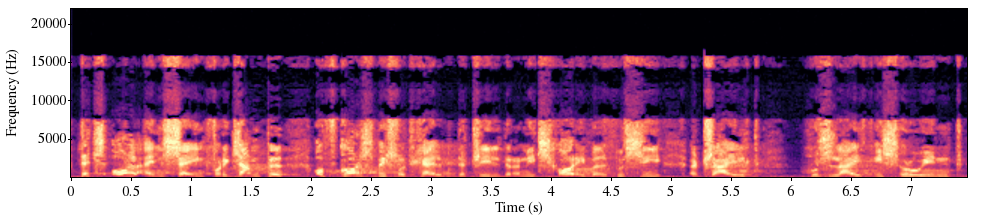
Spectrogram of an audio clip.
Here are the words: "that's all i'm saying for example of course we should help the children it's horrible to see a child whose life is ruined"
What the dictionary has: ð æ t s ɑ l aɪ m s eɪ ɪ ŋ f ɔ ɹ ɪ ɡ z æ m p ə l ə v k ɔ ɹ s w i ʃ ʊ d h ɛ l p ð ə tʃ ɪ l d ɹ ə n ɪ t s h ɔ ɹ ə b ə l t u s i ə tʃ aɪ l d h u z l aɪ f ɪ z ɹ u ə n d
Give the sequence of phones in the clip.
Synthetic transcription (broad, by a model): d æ t s ɑ l aɪ m s eɪ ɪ ŋ f ɔ ɹ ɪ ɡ z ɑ m p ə l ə f k ɔ ɹ s w i ʃ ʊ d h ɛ l p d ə tʃ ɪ l d ɹ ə n ɪ t s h ɔ ɹ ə b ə l t u s i ə tʃ aɪ l d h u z l aɪ f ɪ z ɹ u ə n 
